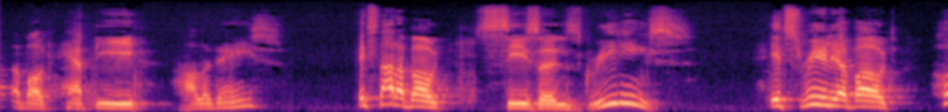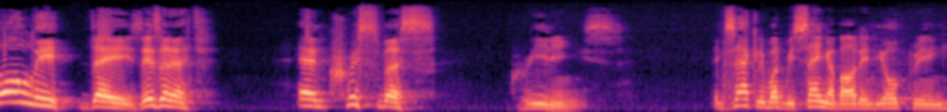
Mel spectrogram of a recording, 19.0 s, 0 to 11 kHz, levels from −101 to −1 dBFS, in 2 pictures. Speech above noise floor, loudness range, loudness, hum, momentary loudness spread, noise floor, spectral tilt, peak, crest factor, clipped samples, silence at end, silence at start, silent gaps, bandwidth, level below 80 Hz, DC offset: 52 dB; 8 LU; -19 LUFS; none; 17 LU; -70 dBFS; -5 dB/octave; -4 dBFS; 16 dB; under 0.1%; 0 s; 0 s; none; 9.4 kHz; -68 dBFS; under 0.1%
